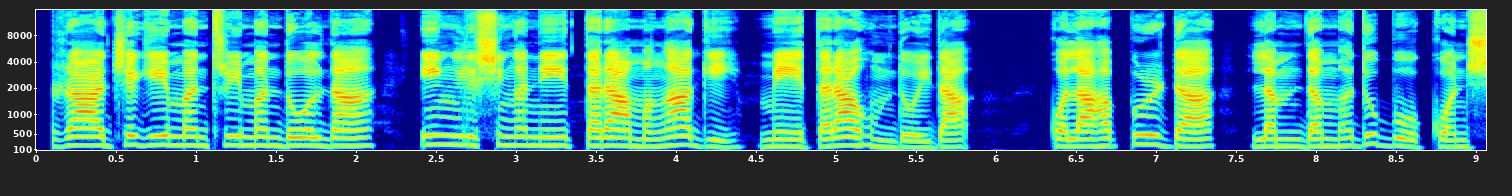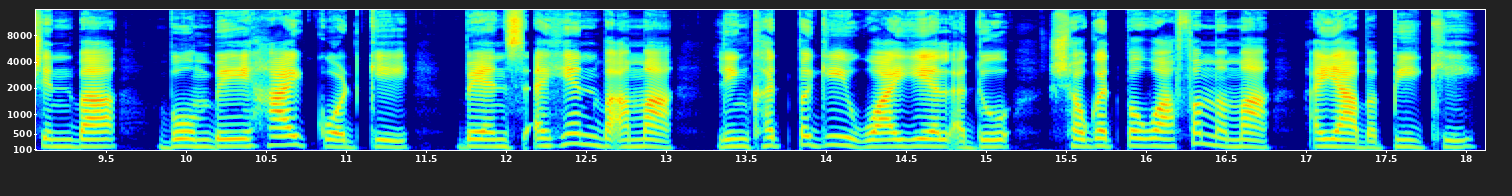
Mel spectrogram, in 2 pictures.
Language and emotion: Manipuri, neutral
